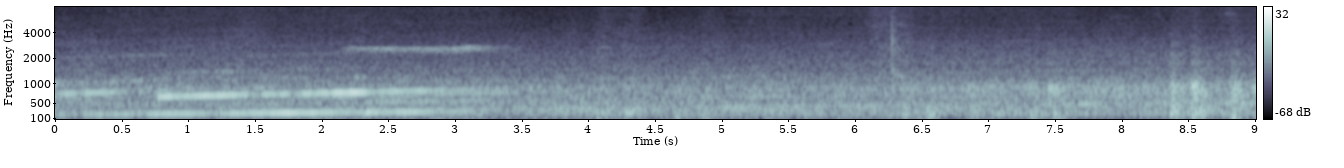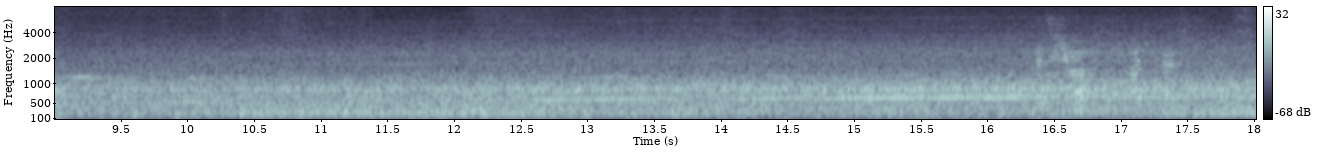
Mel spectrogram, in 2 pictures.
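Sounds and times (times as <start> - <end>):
train wheels rolling on rail: 0.3 - 18.0
rail-joint clicks: 6.1 - 7.6, 8.3 - 9.6.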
